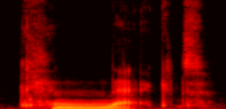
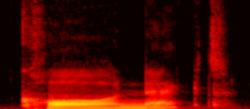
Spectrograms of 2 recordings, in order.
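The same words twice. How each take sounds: First: The first syllable is short with a weak vowel. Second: The first syllable has a full, clear vowel. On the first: The speaker calls it right. "we say con connect" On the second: The speaker calls it wrong. "we don't say connect"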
